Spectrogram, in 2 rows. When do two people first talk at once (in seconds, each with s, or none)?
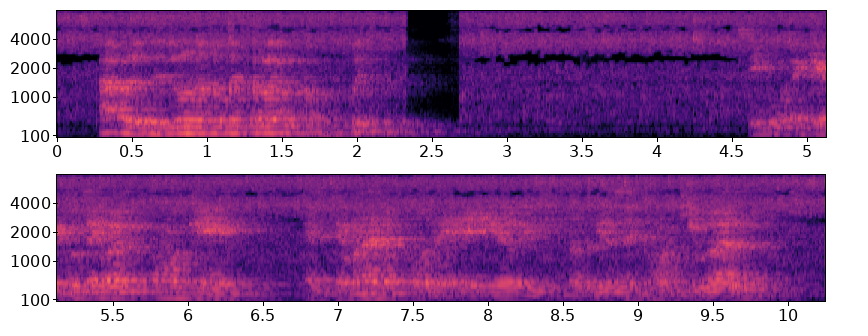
none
